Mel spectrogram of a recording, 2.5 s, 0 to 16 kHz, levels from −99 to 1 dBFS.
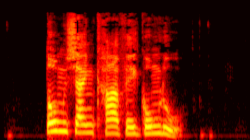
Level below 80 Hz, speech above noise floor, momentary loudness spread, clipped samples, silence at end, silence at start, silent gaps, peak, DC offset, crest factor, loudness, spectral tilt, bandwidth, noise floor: -72 dBFS; 40 dB; 9 LU; under 0.1%; 0.7 s; 0.45 s; none; -8 dBFS; under 0.1%; 18 dB; -26 LUFS; -4 dB/octave; 11.5 kHz; -65 dBFS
